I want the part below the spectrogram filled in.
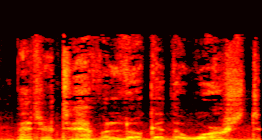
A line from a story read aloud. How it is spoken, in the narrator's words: he muttered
